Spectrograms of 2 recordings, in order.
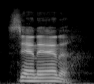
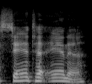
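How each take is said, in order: First: The T in Santa is dropped. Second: The T in Santa is pronounced. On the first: "they don't pronounce the T"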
